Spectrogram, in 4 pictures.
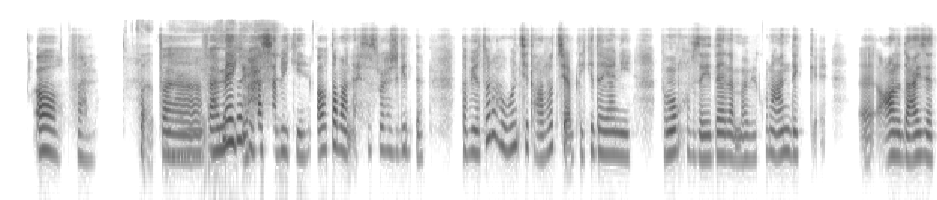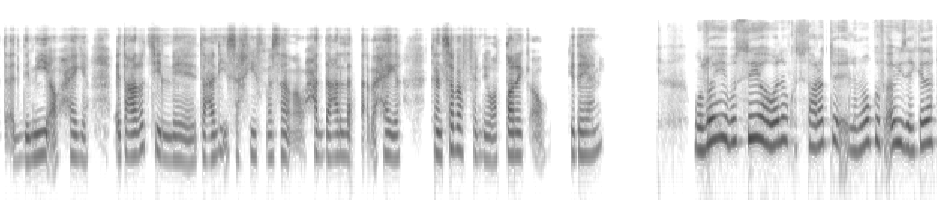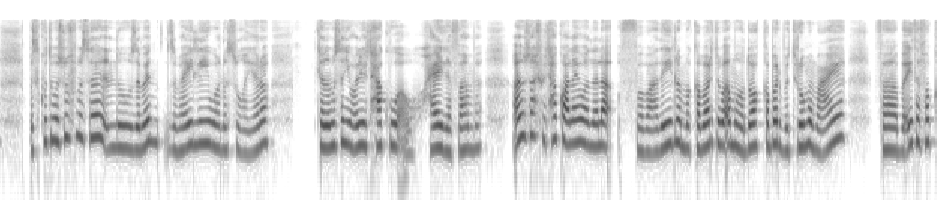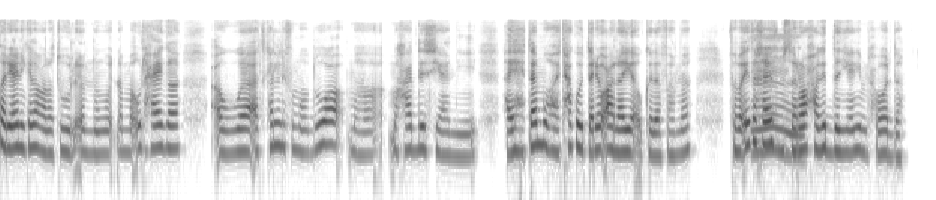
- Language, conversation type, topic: Arabic, advice, إزاي أتغلب على خوفي من الكلام قدّام الناس في الشغل أو في الاجتماعات؟
- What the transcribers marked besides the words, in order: tapping; in English: "بtrauma"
